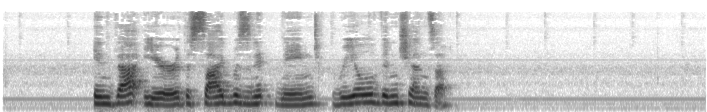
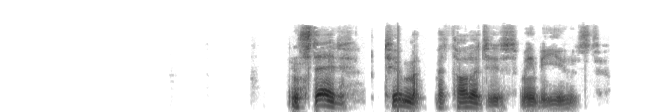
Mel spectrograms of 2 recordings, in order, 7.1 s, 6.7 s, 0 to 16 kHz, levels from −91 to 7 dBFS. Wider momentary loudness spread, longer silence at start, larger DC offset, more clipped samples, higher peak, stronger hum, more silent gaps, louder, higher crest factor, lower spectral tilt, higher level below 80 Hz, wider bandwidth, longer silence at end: second, 8 LU vs 17 LU; second, 0.95 s vs 2.9 s; neither; neither; about the same, -2 dBFS vs -2 dBFS; neither; second, none vs 3.67-3.71 s, 3.79-3.85 s, 4.27-4.35 s; first, -15 LUFS vs -18 LUFS; about the same, 16 dB vs 20 dB; about the same, -5.5 dB/octave vs -5 dB/octave; about the same, -58 dBFS vs -58 dBFS; first, 11.5 kHz vs 7.6 kHz; first, 2.55 s vs 0.7 s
